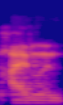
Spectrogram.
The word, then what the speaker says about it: Hidilyn: Heidelin.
